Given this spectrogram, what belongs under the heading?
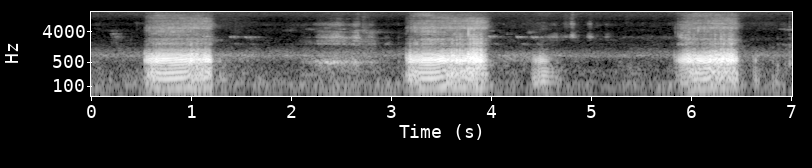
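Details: American Staffordshire Terrier x XL Bully dog snoring in sleep: three loud, buzzing inward snores about every two to three seconds, with softer breaths between.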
